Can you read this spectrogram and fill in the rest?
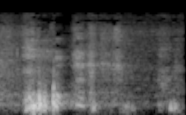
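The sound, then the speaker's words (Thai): A dog barks twice in quick succession, moderately loud, followed by quieter rustling and one faint, softer bark near the end. “เมื่อกี้พยายามจะรับรู้ลมหายใจตลอดเวลาแล้วนะหมาเห่าก็ไปหาหมาแล้วนะใช่ไหม”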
